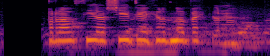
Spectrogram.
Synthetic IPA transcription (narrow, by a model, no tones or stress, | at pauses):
pɾavθiðaðsɛːt̪ɪaçɛɾt̪napɛhcʏnʏm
